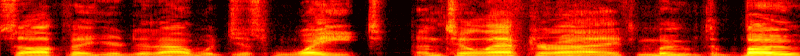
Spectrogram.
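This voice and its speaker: The dry, close recording with no echo carries a man's fairly high voice in a Gulf Coast accent. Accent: Southern US (Gulf Coast). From US Gulf Coast (South Mississippi / Florida). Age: 40s. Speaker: YouTuber, sailboat owner. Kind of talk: casual vlog update. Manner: casual, rambling with fillers.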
